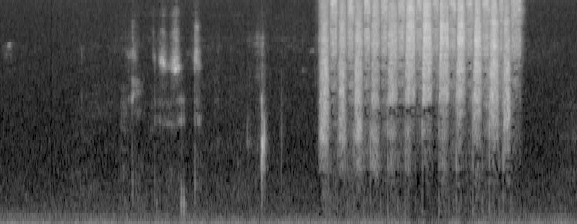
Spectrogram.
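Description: A few faint small clicks and scrapes, then a loud, rapid rubbing or brushing noise, about six strokes a second, for about three seconds before it stops suddenly.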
